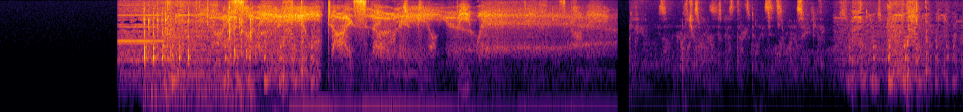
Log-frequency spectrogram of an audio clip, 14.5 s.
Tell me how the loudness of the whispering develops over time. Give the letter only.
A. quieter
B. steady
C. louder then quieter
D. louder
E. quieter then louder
A.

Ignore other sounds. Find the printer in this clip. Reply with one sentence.
The printer can be heard from 1.8 to 4.8 s and from 12.4 to 14.4 s.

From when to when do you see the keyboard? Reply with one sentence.
You can hear the keyboard from 2.1 to 3.9 s.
